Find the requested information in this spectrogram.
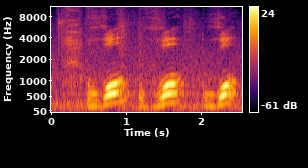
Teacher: تو جو حلق کا اوپر والا یعنی ادنا حلق کا اوپر والا حصہ ہے وہاں سے غین ادا ہوتا ہے. اس جگہ پر فنگر رکھیں اور بچے سے بولے غ ایسے آواز نکالے، جیسے خو کی آواز نکالی تھی ویسے ہی غو غو غو.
